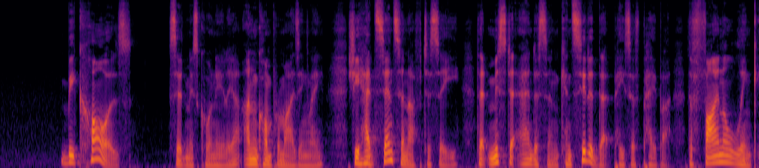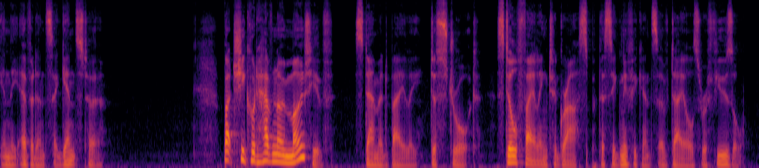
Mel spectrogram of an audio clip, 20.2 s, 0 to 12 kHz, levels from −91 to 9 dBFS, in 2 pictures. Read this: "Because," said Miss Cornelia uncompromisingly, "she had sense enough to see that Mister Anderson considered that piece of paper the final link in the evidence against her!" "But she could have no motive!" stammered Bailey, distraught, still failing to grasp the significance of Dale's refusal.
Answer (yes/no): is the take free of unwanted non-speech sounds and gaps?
yes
